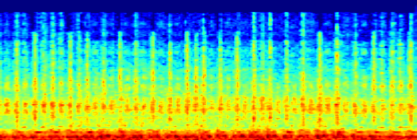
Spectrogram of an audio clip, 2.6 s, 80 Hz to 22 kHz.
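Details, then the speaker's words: Fiat 126p twin-cylinder engine with low compression, running on 92% denatured alcohol: ragged, sputtering, coughing and uneven firing, only runs with throttle and chokes without it; misfiring. "Zobaczcie tutaj jak prycha nic spróbuję jeszcze raz"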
